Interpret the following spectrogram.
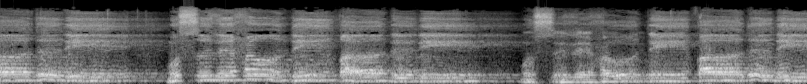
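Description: Unaccompanied devotional singing of an Urdu manqabat: voices sing over a steady chanted vocal drone, with a short breathy burst twice.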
